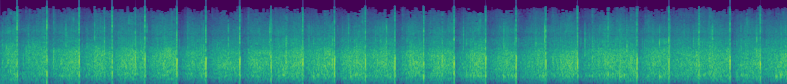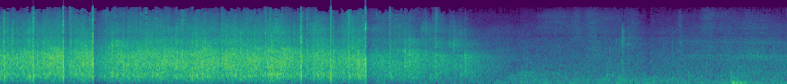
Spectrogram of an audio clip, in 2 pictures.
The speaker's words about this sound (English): Please join me in a round of applause for the Boys and Girls Youth of the Year as they exit the chamber.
